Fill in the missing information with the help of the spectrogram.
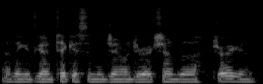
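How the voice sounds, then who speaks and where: A man's voice: medium pitch, monotone, rapid-fire, warm tone, no room sound. A man talking casually as a player in a tabletop role-playing game.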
